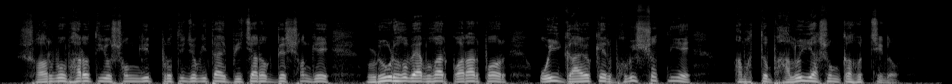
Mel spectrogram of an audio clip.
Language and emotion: Bengali, fearful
